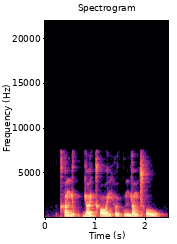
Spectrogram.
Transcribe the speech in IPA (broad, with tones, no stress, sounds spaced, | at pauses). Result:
kʰ ɐ˥ ŋ j ʊ˨˥ k̚ ɪ˥ k̚ j ɐ˧ j kʰ ɔː˨ j h ɵ˨˥ ɥ kʷ ɪ˨ ŋ j ɐ˥ m t͡sʰ o˧ w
